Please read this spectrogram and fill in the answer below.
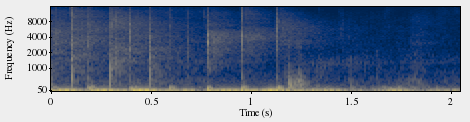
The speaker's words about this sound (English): Claps? Were claps for that?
